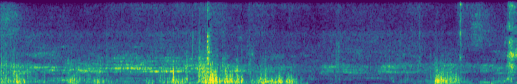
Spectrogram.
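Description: Wind buffeting the microphone in uneven gusts, loudest about two and a half seconds in and again near the end.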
